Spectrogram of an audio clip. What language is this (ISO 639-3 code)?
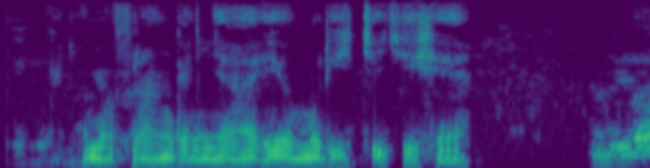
kin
